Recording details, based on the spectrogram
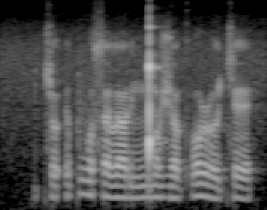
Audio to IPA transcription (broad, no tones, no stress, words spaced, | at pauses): cɵʔep vosœlœɾi ŋ͡ǃoʒœpʼo ɹɵce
